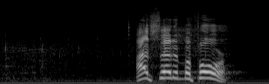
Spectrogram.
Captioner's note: cheering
